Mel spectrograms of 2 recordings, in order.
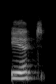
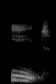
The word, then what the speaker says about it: it: So, it is a pink word and so is flamingo and it's not eat, which is a green word.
